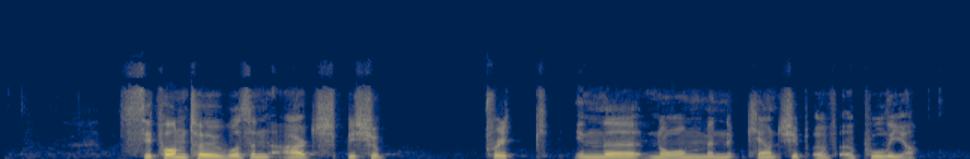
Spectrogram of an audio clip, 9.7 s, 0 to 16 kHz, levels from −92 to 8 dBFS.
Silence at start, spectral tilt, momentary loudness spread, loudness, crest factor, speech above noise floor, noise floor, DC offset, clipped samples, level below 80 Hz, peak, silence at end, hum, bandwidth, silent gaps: 1.25 s; -6 dB/octave; 15 LU; -25 LUFS; 22 dB; 60 dB; -84 dBFS; under 0.1%; under 0.1%; -68 dBFS; -4 dBFS; 0.6 s; none; 7.6 kHz; none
